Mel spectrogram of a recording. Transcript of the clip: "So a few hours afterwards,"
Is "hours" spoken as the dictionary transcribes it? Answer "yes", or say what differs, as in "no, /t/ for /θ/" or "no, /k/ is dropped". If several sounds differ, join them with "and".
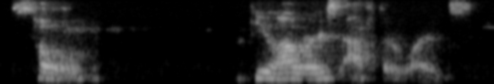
yes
